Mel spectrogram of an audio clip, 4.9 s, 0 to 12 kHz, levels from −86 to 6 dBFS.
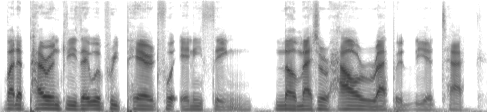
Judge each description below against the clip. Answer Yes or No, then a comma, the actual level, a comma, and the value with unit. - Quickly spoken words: No, average, 160 wpm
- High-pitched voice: No, very low, 95 Hz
